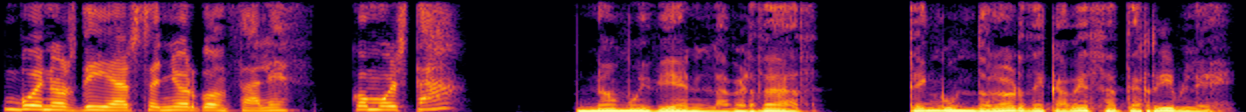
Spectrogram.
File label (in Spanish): Dialogo, espanhol; como dizer que você não está bem em espanhol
